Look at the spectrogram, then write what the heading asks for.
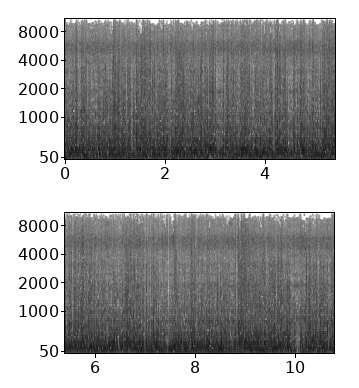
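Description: Wind buffeting the microphone held out of a moving Indian Railways passenger coach, over the steady running noise of the coach's wheels on the track.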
